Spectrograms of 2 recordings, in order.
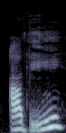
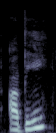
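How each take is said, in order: First: The first vowel is an 'a' sound. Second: The first vowel is an 'uh' sound. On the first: This is how other people say the name. "you're saying an a sound" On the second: This is how the family says the name. "there's a uh sound"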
